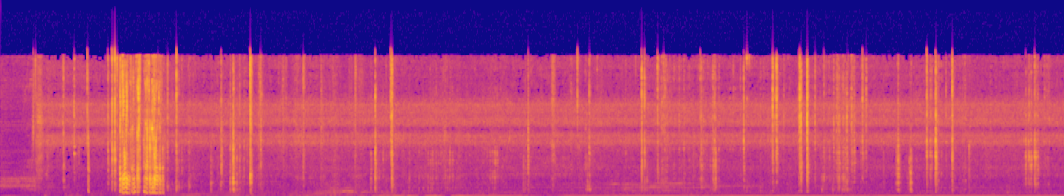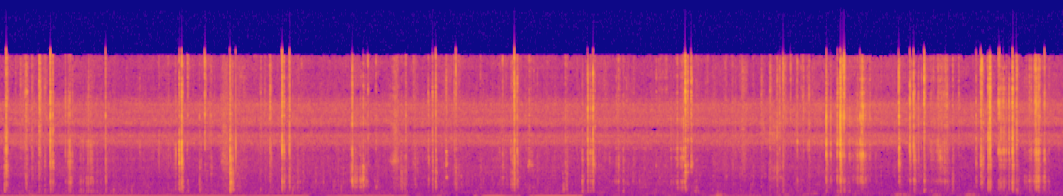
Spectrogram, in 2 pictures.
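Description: Hand screwdriver removing the screws of a server motherboard: scattered small metallic clicks and clinks, with a louder clatter about two seconds in. A low steady hum sets in after about six seconds and breaks up after about twenty.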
